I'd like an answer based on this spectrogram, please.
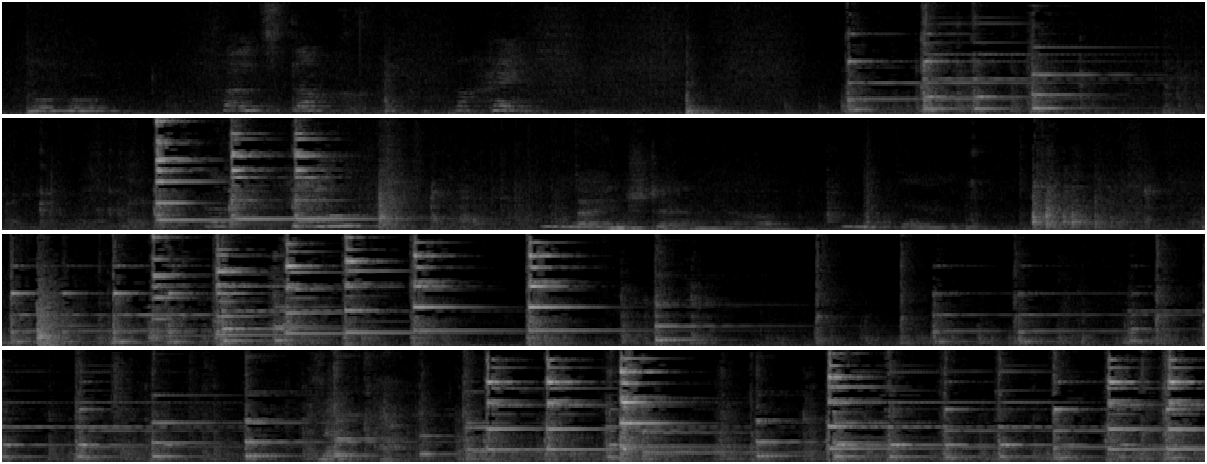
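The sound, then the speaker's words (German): A toy piano that opens out of a small toy, its bright, tinkling notes struck in irregular runs and clusters, sometimes single, sometimes rapid, with soft voices heard at times between the phrases. “Guck mal, das kann man aufmachen. Dann ist es auch ein kleines Klavier.”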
